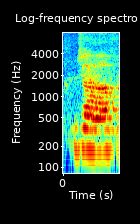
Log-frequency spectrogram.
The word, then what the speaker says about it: Jollof: Joff Rice. What? I'm just saying it wrong. Jollof rice.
